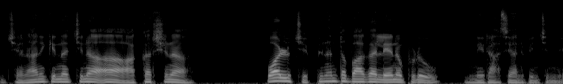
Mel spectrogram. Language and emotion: Telugu, sad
